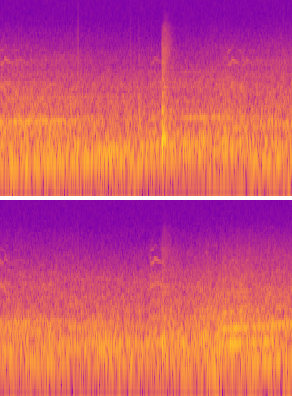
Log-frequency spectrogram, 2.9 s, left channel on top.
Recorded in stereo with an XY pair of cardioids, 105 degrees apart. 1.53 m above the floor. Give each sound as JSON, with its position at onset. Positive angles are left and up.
{"t": 1.6, "sound": "a snare drum", "azimuth_deg": 55, "distance_m": 0.9}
